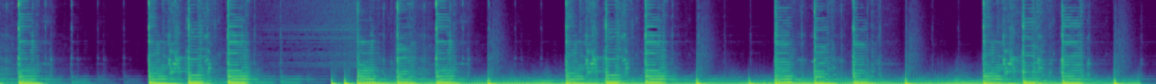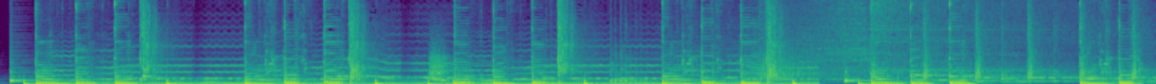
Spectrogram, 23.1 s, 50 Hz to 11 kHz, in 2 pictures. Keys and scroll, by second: 0.9 super+z, 3.8 Down, 12.2 super+d, 13.7 super+d, 20.5 super+c, 20.6 super+v.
